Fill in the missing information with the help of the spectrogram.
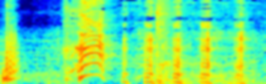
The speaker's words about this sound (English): Want to hear me fart? Yes. Do it in the mic.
